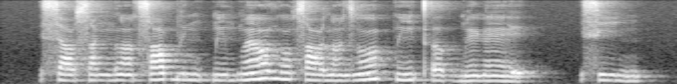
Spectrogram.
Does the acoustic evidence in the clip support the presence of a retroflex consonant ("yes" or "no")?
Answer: yes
